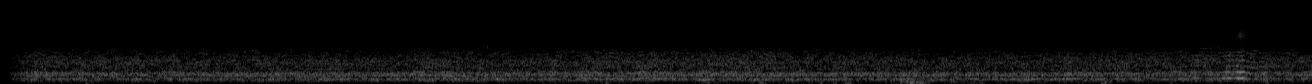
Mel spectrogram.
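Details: Sicilian black bee colony, 2017, giving a steady, dense hum of many bees with low droning tones throughout, holding even without pauses, plus a brief faint tick near the end.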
